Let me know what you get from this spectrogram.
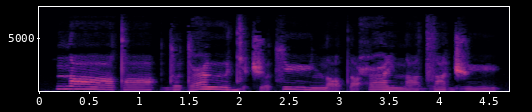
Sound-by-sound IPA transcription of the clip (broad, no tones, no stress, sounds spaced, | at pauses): n ɑː tˤ ɑ | d o d ʕ ɯː dʲ ɑ̰ t͡ʃ o̰ t͡s yː n ɑ̰ tˤ ɾ o̰ ħ ʕ i n ɑ d͡z ɑ d͡ʒ y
